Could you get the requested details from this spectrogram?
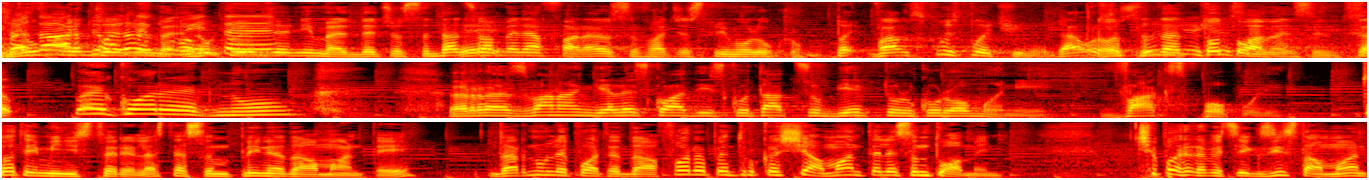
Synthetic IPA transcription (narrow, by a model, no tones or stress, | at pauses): nuind͡ʒeimenuplind͡ʒenimeld̪e̞t͡ʃʲo̞səd̪atsjwamenʲafaɾəaosəfat͡ʃet̪sʲpɾimulukɾṵpəjvamspuspət͡ʃinḛd̪aoosəd̪at̪ot̪wamenʲsɨ̰nt̪ | pəjko̞ɾek̚t̪nu | rəzvanaŋɡʲe̞le̞skuad̪iskut̪at̪subje̞k̚t̪ulkuro̞mɨ̰nʲḭva̰kspo̰pṵlḭt̪oat̪e̞minist̪e̞ɾeleast̪ʲasunt̪̚plined̪əamant̪e̞d̪arnule̞poat̪e̞d̪aːfaɾəpe̞nt̪ɾukəʃiamant̪e̞le̞sunt̪oame̞̰nʲt͡ʃe̞pəɾeeavet̪ʲe̞ɡzist̪aːmant̪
